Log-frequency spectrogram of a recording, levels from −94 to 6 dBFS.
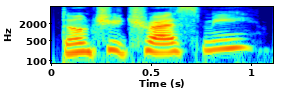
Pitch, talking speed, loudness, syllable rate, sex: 230 Hz, 215 wpm, -17 LUFS, 4.1 syllables/s, female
